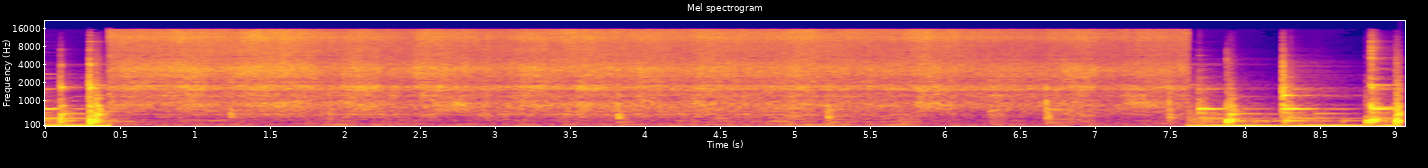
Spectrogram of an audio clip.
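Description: Curry of tomato paste, onion and grated papaya sizzling in hot oil in a wok, stirred with a wooden spoon that scrapes the pan a few times. Mallet-percussion music cuts off about half a second in and comes back near the end.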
